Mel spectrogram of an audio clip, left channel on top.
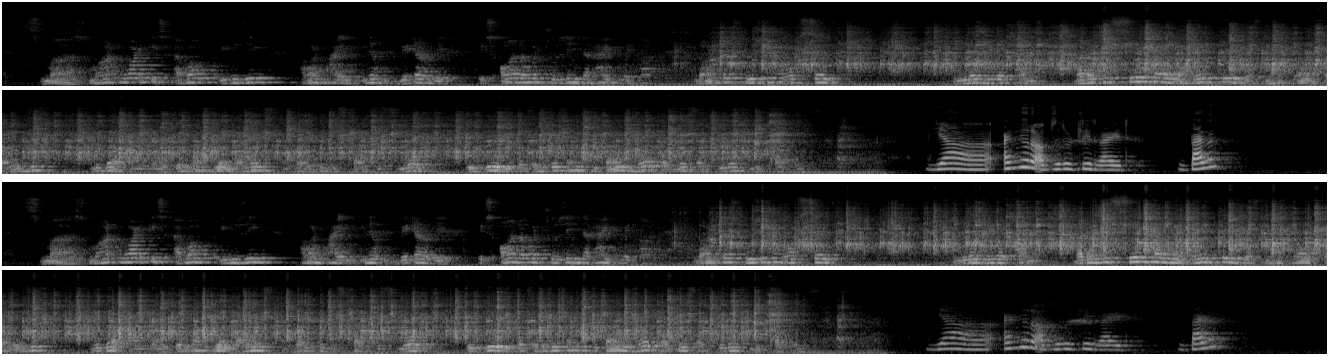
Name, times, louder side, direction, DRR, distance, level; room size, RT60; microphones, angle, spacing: voice 1, 0.3-2.7 3.0-4.5 4.8-6.5 6.9-8.4 9.5-10.4 10.7-13.7 14.1-17.5 17.9-21.3, right 1 dB, 45° right, 0 dB, 1.0 m, -33 dB
Rattle, 3.4-22.0, right 2 dB, 75° right, 1.1 m, -35 dB
voice 2, 22.5-24.5 25.0-25.4, left 6 dB, 45° left, 13 dB, 0.3 m, -31 dB
10.5 x 3.5 x 4.5 m, 0.79 s
head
